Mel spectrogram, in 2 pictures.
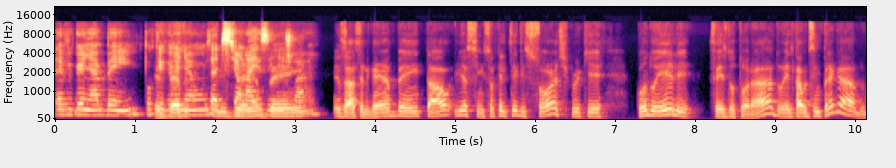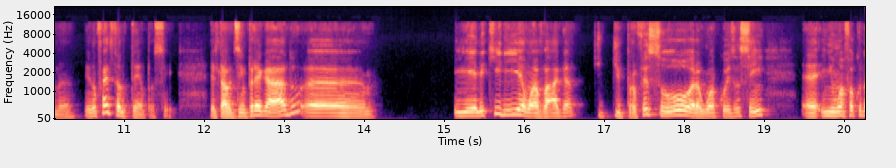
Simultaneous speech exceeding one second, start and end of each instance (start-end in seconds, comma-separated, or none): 1.2-3.1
